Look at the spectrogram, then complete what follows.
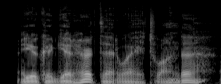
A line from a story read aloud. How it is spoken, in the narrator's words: Elias muttered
